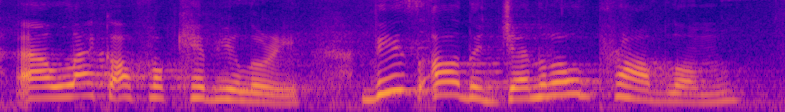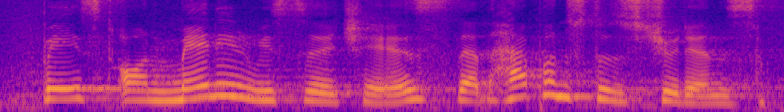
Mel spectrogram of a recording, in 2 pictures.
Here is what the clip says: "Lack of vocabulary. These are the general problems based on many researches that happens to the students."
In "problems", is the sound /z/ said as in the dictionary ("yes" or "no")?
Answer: no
